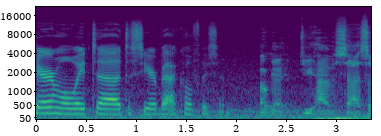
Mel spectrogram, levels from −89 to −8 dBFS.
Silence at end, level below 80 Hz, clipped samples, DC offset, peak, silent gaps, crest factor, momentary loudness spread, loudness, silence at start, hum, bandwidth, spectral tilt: 0 s; -50 dBFS; under 0.1%; under 0.1%; -20 dBFS; none; 14 dB; 13 LU; -37 LUFS; 0 s; none; 16.5 kHz; -4 dB/octave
